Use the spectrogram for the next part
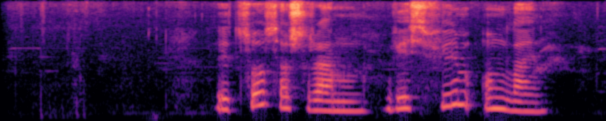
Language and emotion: Russian, neutral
